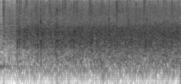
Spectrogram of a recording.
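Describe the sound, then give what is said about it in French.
A radio show audience applauds to vote on a proposed measure for locating out-of-stock medicines, a dense wash of many hands clapping at an even, sustained level from start to finish with no voices standing out. “Par applaudissement, qui est contre Par applaudissement, qui est pour”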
